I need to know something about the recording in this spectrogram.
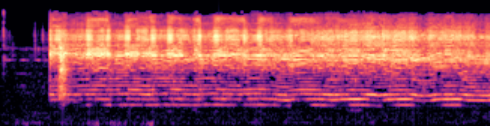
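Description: A small electric dental handpiece starts abruptly less than a second in and runs with a steady, high buzzing whine.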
